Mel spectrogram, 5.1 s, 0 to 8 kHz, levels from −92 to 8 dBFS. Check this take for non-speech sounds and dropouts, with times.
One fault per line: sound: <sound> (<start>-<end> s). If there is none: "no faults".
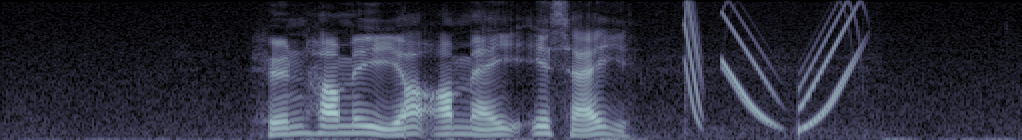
sound: chirp (3.4-4.4 s)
